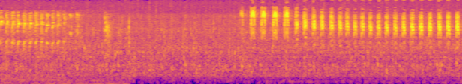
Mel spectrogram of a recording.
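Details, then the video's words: Golden grasshopper in a long-shot 'nembak panjang' calling style, recorded as a training tape for songbirds. A rapid high pulsed buzz fades out, then after a short pause a new series of sharp, evenly spaced high pulses begins. "Belalang Emas Nembak Panjang"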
